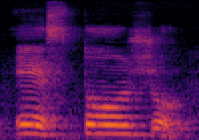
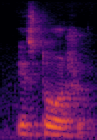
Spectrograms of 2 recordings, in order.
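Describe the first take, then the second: First: ES - TO - JO, slow and separated; teacher sounding out ES-TO-JO; split into syllables. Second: Said in the usual way. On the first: Shown as a demonstration. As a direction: say estojo in three slow beats, ES, TO, JO. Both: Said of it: "três pedacinhos".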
